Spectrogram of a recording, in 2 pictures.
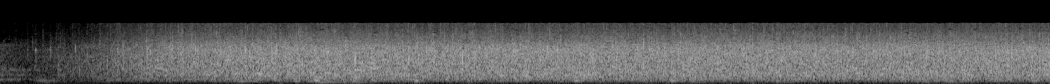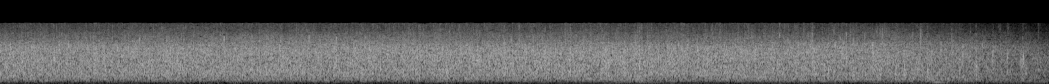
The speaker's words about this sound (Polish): Po tych wspaniałych oklaskach, ojcze Piotrze, ciebie, wszystkich techników, radiowców i całą ekipę tych mediów służących ewangelizacji, witamy na warszawskim Kamionku.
